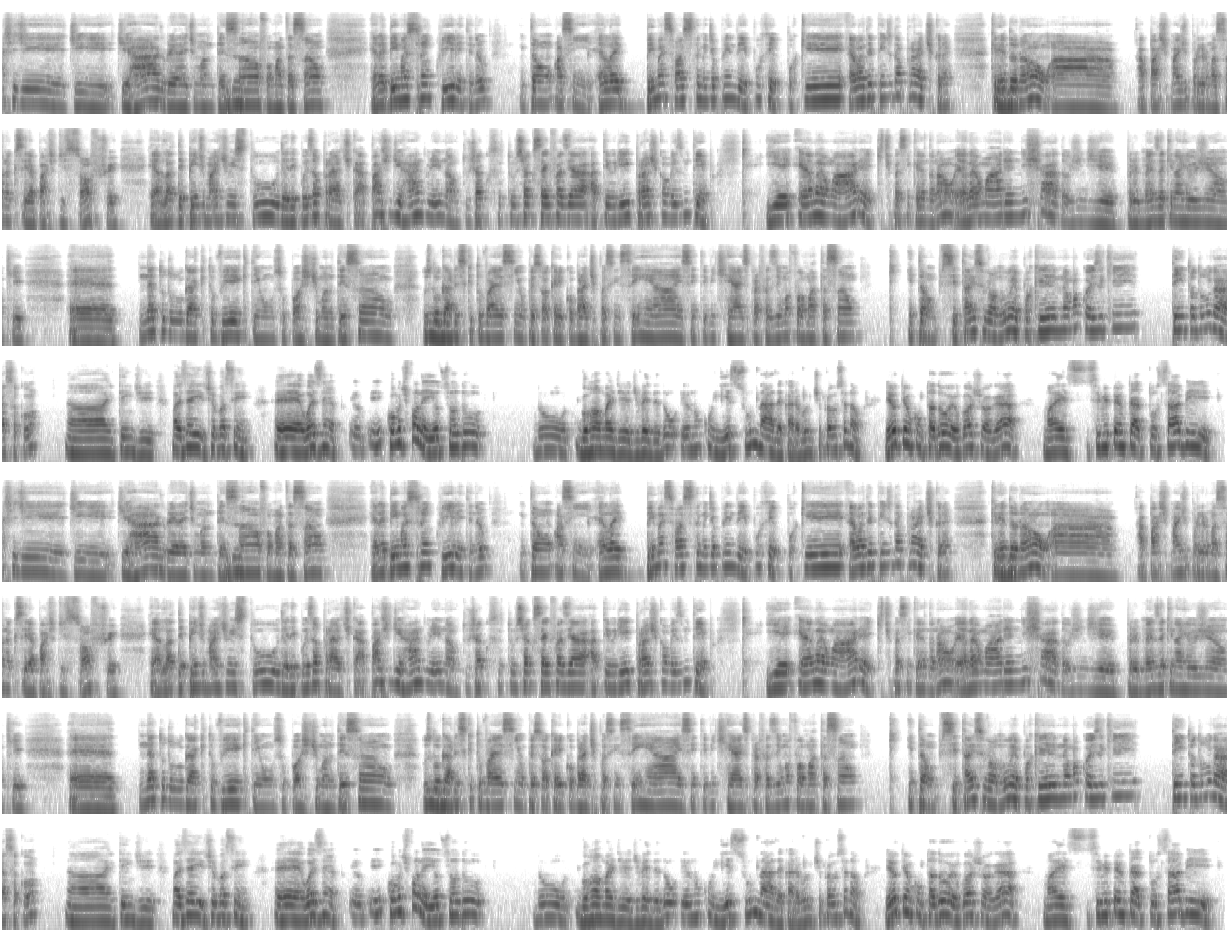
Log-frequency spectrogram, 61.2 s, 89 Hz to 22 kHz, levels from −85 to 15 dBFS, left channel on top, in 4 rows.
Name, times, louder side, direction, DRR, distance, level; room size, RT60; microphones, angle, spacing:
voice 1, 0.0-6.0 6.6-13.9 14.2-32.0 32.3-41.3 41.7-44.8 45.3-46.4, equal, 5° left, 1.3 m, -28 dB
voice 2, 35.9-36.3 46.7-49.0 49.3-51.9 52.6-56.7 57.0-58.6 59.0-61.0, left 3 dB, 40° left, 0.9 m, -25 dB
2.7 x 2.4 x 2.6 m
head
